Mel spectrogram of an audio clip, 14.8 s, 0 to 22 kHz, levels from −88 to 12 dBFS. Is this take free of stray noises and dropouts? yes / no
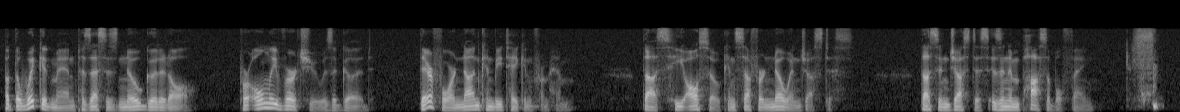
no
